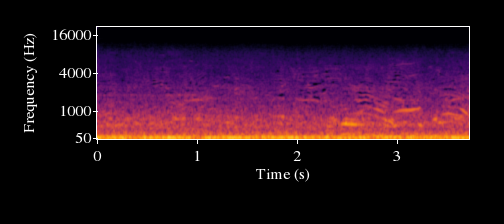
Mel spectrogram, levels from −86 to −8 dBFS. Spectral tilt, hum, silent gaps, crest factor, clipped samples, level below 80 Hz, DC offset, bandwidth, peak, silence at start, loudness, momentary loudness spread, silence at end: -8 dB/octave; none; none; 10 dB; under 0.1%; -26 dBFS; under 0.1%; 9 kHz; -12 dBFS; 0 s; -27 LUFS; 1 LU; 0 s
